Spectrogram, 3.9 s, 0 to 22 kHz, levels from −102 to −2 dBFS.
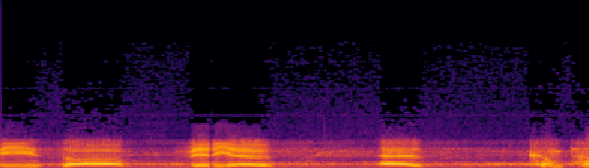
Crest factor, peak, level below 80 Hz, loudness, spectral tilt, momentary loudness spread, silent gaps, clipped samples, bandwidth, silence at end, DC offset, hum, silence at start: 14 dB; -8 dBFS; -58 dBFS; -20 LUFS; -5 dB/octave; 19 LU; none; under 0.1%; 5.8 kHz; 0 s; under 0.1%; 60 Hz at -60 dBFS; 0 s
